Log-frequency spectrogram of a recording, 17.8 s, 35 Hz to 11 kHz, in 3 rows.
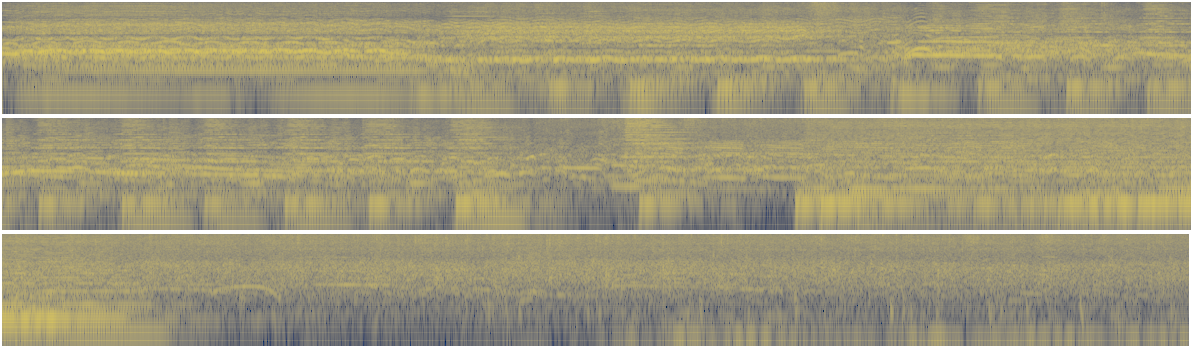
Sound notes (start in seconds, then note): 5.9 people chattering; 11.2 audience clapping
